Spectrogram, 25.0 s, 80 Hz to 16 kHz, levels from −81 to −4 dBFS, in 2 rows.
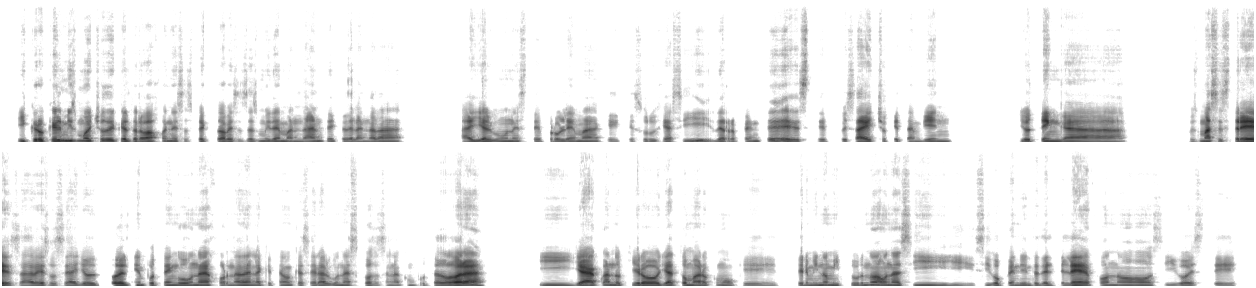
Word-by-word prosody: y 115 0 -4
creo 130 +2 +4
que 180 - +1
el 175 - +6
mismo 140 0 +1
hecho 145 +2 -2
de 145 -1 +2
que - - -3
el 110 - +1
trabajo 105 +3 +1
en 120 - -6
ese 120 +2 -10
aspecto 115 0 -6
a - - +2
veces 110 +1 -6
es 115 0 -10
muy 120 - -7
demandante, 110 +1 -4
que 100 - -12
de 95 - -5
la 95 - -6
nada 110 +3 -5 0.5
hay 100 +3 0
algún, 110 +1 -1
este, 110 -2 -11
problema, 105 +3 -5
que 90 -2 -16
que - - -21
surge 105 +1 -12
así 105 - -8
de 105 -2 -2
repente, 110 +4 -3
este, - - -10
pues - - -14
ha - - +9
hecho - - -1
que - - -10
también 100 +1 -5 0.7
yo - - -2
tenga 100 -4 +2 0.6
pues - - -21
más - - +4
estrés, 105 -4 +8
¿sabes? 100 +4 -2
O 105 - -12
sea, 100 +1 -5
yo 105 +2 -4
todo 115 - +4
el 110 -1 +1
tiempo 110 0 -7
tengo 110 0 -2
una 115 0 +3
jornada 105 +1 -3
en 110 - -6
la 105 - -4
que - - -18
tengo 105 +1 -8
que - - -8
hacer 110 -1 -7
algunas 105 0 -6
cosas 110 -1 -11
en 100 - -15
la 95 - -9
computadora 100 +3 +5 0.5
y 105 -1 -6
ya 100 +1 +8
cuando 120 -4 -3
quiero 115 +1 +2
ya 105 -1 +1
tomar 110 -1 -1
como 105 -4 -12
que 90 -1 -15 0.2
termino 105 +3 -5
mi 110 -2 -7
turno, 115 +5 -6
aún 120 -3 +1
así 110 -5 -7
sigo 110 -1 -9
pendiente 100 +1 -7
del 90 -1 -5
teléfono, 115 0 +2
sigo, 100 -1 -11
este, 90 -1 -11
105 Hz, 200 wpm, -26 LUFS, 100-115 Hz, 0.7 s, ha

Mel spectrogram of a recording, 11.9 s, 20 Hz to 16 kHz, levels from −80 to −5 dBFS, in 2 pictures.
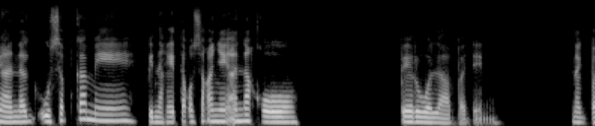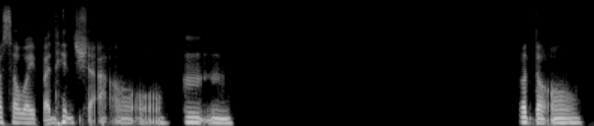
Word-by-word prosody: nga 150 -1 +4
nag-usap 165 +5 +1
kami 185 -6 +1
pinakita 145 +1 0
ko 165 - 0
sa 160 - -2
kanya 165 0 +4
yung - - +5
anak 180 0 +4
ko, 150 -1 +5 1.0
pero 150 -1 +4
wala 130 -3 +1
pa - - -7
din. 120 - -9 0.7
Nagpasaway 135 -3 -1
pa - - -2
din 145 -5 -2
siya, - - -7 0.2
oo, 120 +1 -6 0.2
mm. 125 -4 0 2.8
Totoo. 130 -1 +1
145 Hz, 105 wpm, -27 LUFS, 130-165 Hz, 2.8 s, yung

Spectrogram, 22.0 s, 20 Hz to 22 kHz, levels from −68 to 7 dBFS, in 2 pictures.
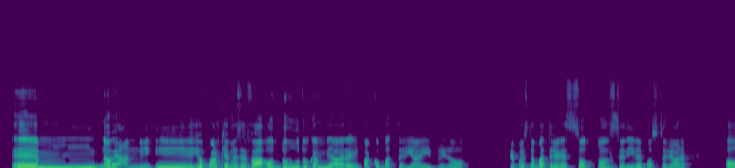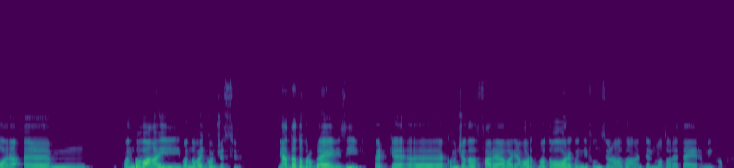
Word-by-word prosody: Ehm, 135 -3 +5
9 180 0 +4
anni. 110 +4 -3
I 140 0 +3
io 165 -1 +2
qualche 165 -1 +2
mese 165 +3 -2
fa 145 -3 +6
ho 145 0 +3
dovuto 140 -3 0
cambiare 120 -2 +2
il 120 0 -6
pacco 115 0 -4
batteria 110 -2 -6
ibrido, 100 0 -8 0.6
che - - -6
questa 125 +1 -4
batteria 155 -2 +1
che 140 - -1
è - - -2
sotto 135 -2 -3
al 125 -1 -3
sedile 120 -2 -4
posteriore. 110 -3 -6 0.6
Ora, 105 -3 +1
ehm, 115 - -3 0.5
quando 155 -2 0
vai 140 -5 +4
quando 125 +1 -1
vai 155 +4 +2
in - - -10
concessio 135 -1 -7 0.5
mi - - -4
ha - - +5
dato 165 +2 +2
problemi, 135 -4 +2
sì, 245 - -4
perché, 150 - -4
ehm, 120 -2 -1
ha 120 - -4
cominciato 140 +1 -3
a 135 - 0
fare 125 -2 0
avaria 115 -1 0
mor 150 +3 -2
motore, 130 -2 0
quindi 115 -1 -5
funzionava 115 -1 -6
solamente 110 0 -8
il 110 - -10
motore 105 -1 -9
termico. 100 -1 -10
125 Hz, 140 wpm, -24 LUFS, 115-140 Hz, 0.6 s, fa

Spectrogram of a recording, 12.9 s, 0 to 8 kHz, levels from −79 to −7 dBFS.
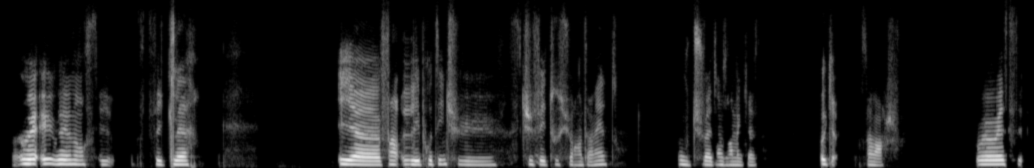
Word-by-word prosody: Ouais 220 +2 +7
et 220 0 +4
beh 205 0 +4
non 200 -1 -1
c'est 185 -1 -12 0.4
c'est 185 -2 -3
clair. 190 -1 +1 1.7
Et 205 -2 +7
heu, 180 -2 +6
enfin, 185 +2 -2
les 195 -1 +3
protéines, 190 +2 -5
tu 175 -3 -9 0.3
tu 190 - -4
fais 180 0 -3
tout - - -12
sur 180 -1 -10
internet 175 +4 -8 0.7
ou 190 -2 -4
tu 170 - -9
vas 175 -1 0
dans 175 -1 -8
un - - -5
magasin? 160 -1 -9 0.8
OK, - - 0 0.3
ça 170 - -8
marche. 155 -1 -8 1.0
Ouais, 195 +1 +4
ouais, 200 0 +6 0.2
c'est 185 - -10
185 Hz, 140 wpm, -21 LUFS, 175-195 Hz, 1.7 s, Ouais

